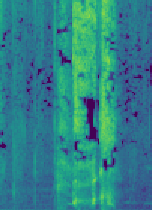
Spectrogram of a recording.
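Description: A person coughing, a short run of two or three coughs about a second in.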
